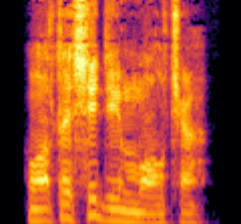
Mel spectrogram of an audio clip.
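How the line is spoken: Mumbled with full mouth. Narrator (Russian): с набитым ртом пробурчал Гиена

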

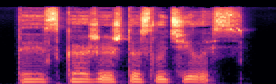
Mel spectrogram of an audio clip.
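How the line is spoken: Soft but insistent. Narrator (Russian): Мягко, но настойчиво повторил он

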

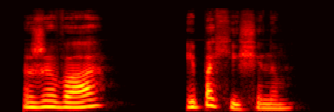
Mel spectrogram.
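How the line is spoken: Unnaturally calm statement. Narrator (Russian): каким-то слишком спокойным голосом констатировал Силь

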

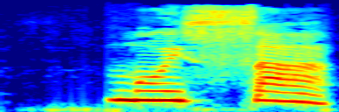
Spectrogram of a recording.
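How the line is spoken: Moaning. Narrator (Russian): простонала Сарина

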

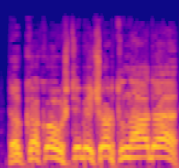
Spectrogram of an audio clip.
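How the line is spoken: Shouting from above. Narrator (Russian): закричал сверху Разумихин

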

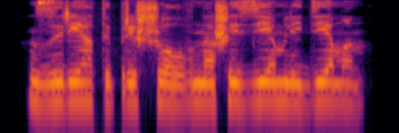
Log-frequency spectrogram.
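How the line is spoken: Hoarse growl. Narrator (Russian): Хрипло прорычал еще один наемник

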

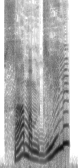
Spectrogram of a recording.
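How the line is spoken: Delighted exclamation. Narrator (Russian): с нескрываемым восторгом воскликнул мистер Уизли

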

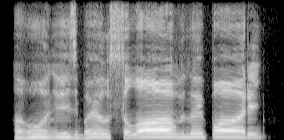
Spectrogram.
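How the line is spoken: Growl. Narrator (Russian): прорычал

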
